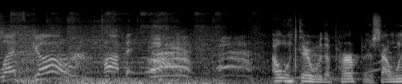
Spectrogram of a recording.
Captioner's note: grunting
